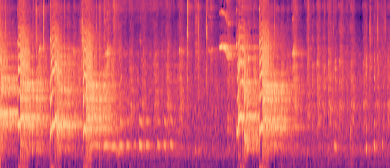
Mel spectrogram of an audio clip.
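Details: Playful Labrador Retriever giving loud, sharp barks in quick bursts, two early clusters and a pair near the five-second mark, separated by softer whimpering tones that fade toward the end.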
